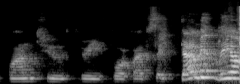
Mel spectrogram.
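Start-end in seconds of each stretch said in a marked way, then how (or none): 1.8-2.4 amazed exclamation, higher and louder; stunned cry after the magic trick; amazed outcry. Real, not acted. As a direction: burst out in disbelief at the trick.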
